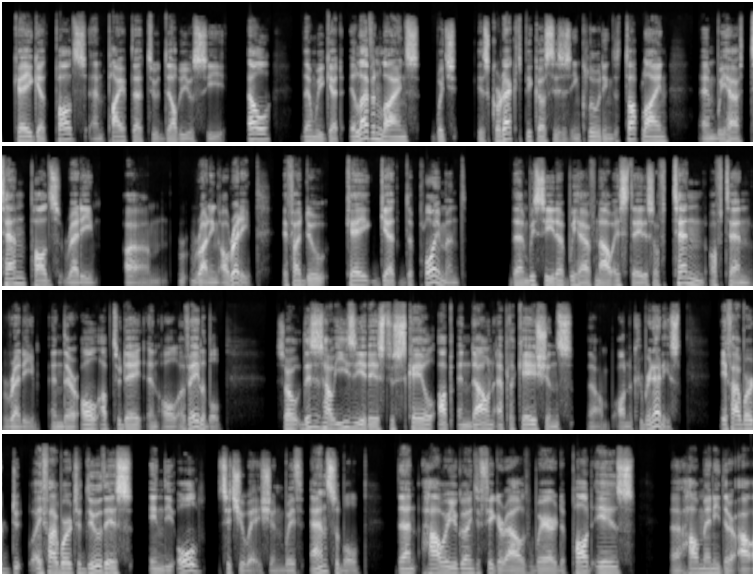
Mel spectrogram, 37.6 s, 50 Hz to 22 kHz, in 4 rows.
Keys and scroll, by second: 0.0-2.9 typing, 3.4 Return, 10.5 _, 12.7-14.9 typing, 15.2 Return, 29.1 super+1.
